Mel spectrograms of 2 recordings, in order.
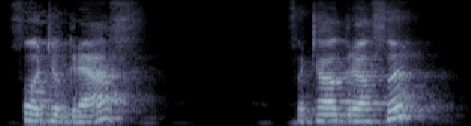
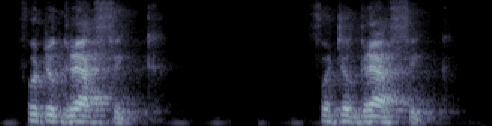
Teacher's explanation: the stress is on the first syllable in photograph the second in photographer and the third in photographic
